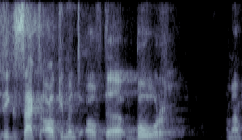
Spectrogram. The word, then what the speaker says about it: Boer: This is the exact argument of the Boer, and I'm pronouncing it properly.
